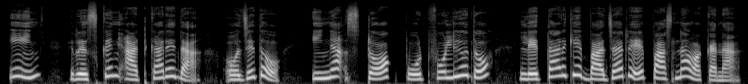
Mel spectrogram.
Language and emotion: Santali, happy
